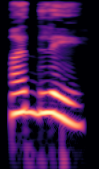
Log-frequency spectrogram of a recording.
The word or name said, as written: ಅದಳ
